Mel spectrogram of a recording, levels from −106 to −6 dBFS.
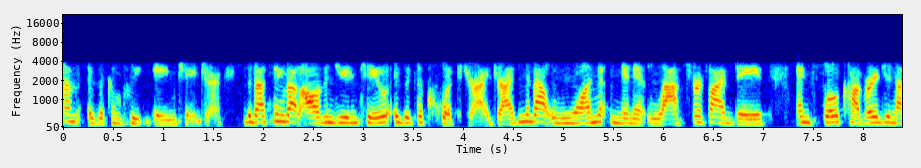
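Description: This speech clip suffers from tandem speech coding from start to finish. Nothing reaches above 3.4 kHz. The sound is rough, muffled and warbly. That points to three low-rate AMR-NB passes, around 5 to 8 kbit/s, each coding the previous one's damaged output across G.711 links.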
